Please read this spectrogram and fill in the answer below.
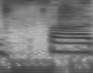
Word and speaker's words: Fahd: jewellery gifted um to princess diana by king fahd of saudi wow yeah that's amazing am i pronouncing his name right yeah wow she um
